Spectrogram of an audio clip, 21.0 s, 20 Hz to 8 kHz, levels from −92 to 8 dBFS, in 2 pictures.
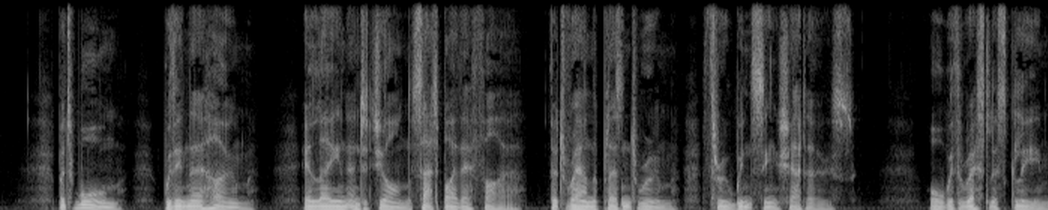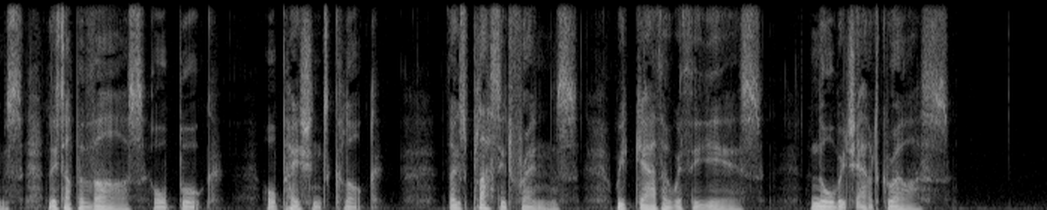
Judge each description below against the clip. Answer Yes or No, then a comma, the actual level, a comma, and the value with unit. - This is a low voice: Yes, very low, 85 Hz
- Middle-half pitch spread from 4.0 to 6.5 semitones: No, average, 3.1 semitones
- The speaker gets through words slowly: Yes, slow, 130 wpm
